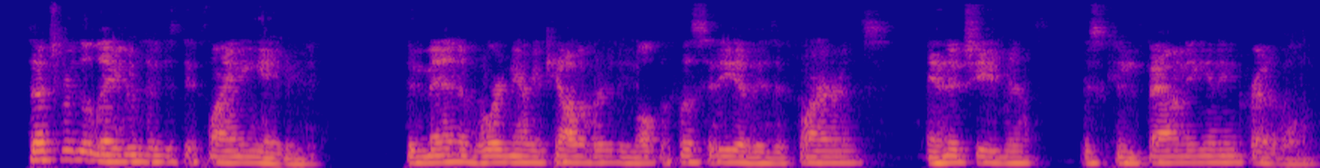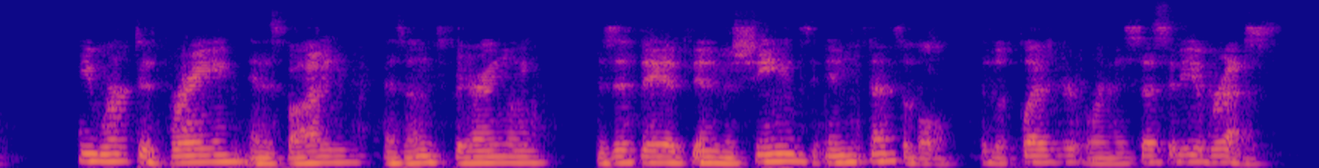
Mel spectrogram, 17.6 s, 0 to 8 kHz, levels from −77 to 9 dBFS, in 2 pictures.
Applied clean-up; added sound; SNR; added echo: neural mask model DeepFilterNet 3.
